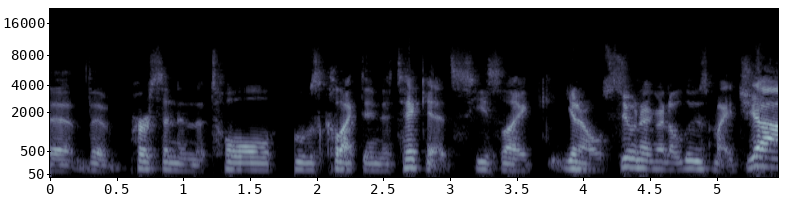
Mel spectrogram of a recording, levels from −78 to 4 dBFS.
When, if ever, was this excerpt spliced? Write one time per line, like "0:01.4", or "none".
0:01.8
